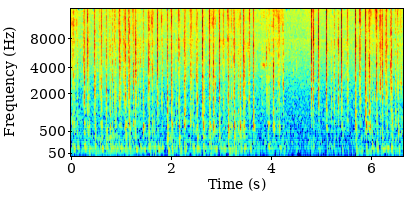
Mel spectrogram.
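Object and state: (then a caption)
Laptop keyboard with plastic keys. Fingertips of both hands type rapidly on a backlit MacBook Pro keyboard with plastic keycaps in a solid aluminum body resting on a desk. Many short, bright, crisp key clicks come in quick bursts with little ring, separated by a brief pause around the four-second mark.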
